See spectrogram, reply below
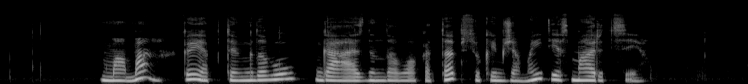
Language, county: Lithuanian, Kaunas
